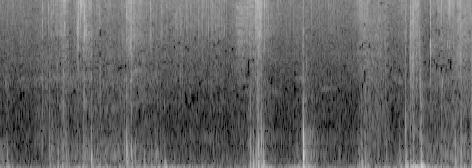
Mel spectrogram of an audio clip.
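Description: A large whole raw red bell pepper, hollow and firm-skinned, is held close and tapped with long nails and fingertips. The taps come as soft, dull, low thumps and light scratchy clicks with very short decay, in an irregular patter, and the heaviest taps fall near the end.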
